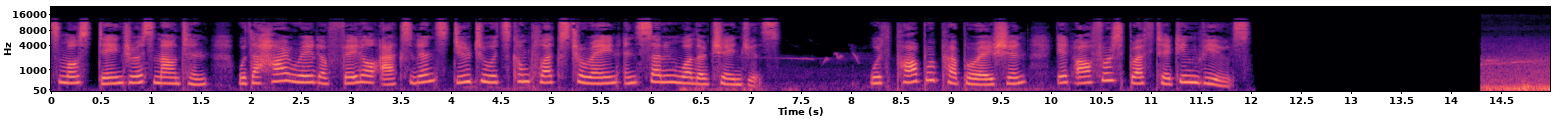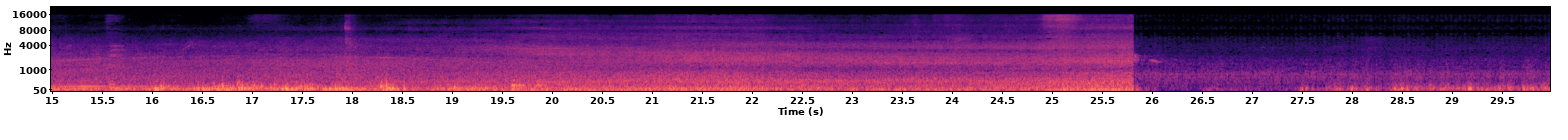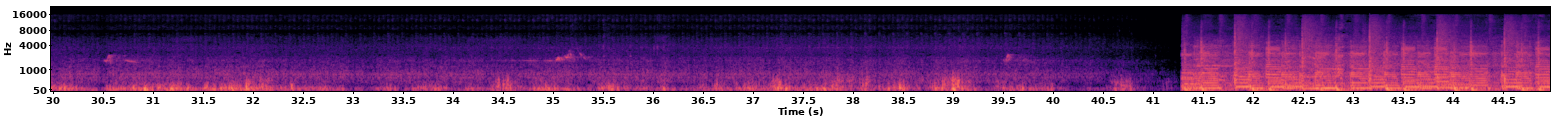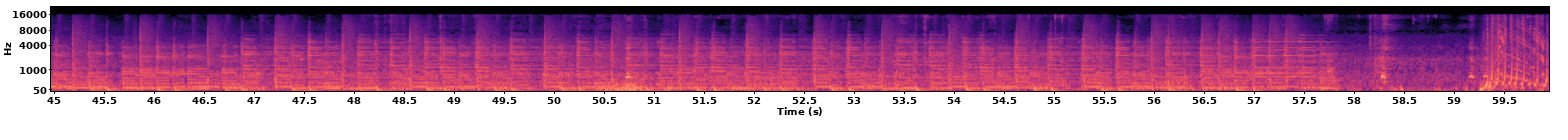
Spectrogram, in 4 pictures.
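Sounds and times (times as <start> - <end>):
road traffic noise: 5.0 - 10.1, 14.3 - 59.9
vehicle passing close by: 14.3 - 25.9
wind rumbling on microphone: 15.6 - 21.0, 27.4 - 32.9, 33.6 - 41.0
music: 41.3 - 57.9.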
